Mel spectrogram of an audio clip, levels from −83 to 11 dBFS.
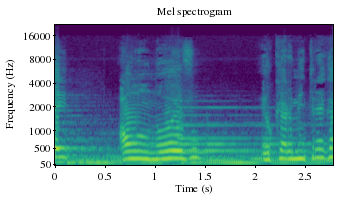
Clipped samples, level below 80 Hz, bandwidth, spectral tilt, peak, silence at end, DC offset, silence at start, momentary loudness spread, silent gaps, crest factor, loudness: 2%; -40 dBFS; 14 kHz; -7.5 dB/octave; 0 dBFS; 0 s; under 0.1%; 0 s; 10 LU; none; 8 dB; -10 LUFS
